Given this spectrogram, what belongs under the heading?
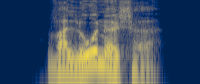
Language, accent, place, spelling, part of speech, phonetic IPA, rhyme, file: German, Germany, Berlin, wallonische, adjective, [vaˈloːnɪʃə], -oːnɪʃə, De-wallonische.ogg
- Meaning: inflection of wallonisch: 1. strong/mixed nominative/accusative feminine singular 2. strong nominative/accusative plural 3. weak nominative all-gender singular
